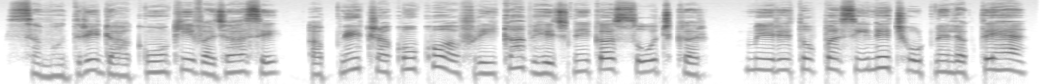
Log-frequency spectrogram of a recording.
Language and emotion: Hindi, fearful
